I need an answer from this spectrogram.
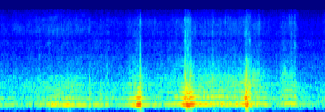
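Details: Inside a honey bee hive, a continuous droning hum carries layered harmonics, and three sharper, louder buzz bursts come from individual bees flying close past.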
